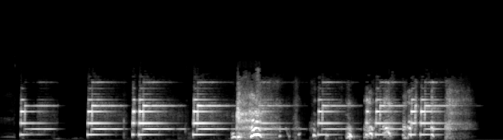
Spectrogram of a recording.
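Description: A mobile phone notification chime sounds again and again as new notifications from Anker arrive, a bright ringing tone repeating about eight times in quick succession, the later chimes piling up and overlapping, with no talking.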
